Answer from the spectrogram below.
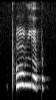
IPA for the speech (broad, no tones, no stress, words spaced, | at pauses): pʼũvjep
